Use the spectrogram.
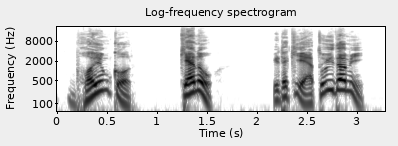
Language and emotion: Bengali, fearful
